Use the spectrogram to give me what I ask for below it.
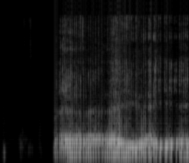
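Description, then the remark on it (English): A long, loud burp erupts after a brief silence, rumbling low and steady for about a second and a half with a rough, croaky texture. “No, guys, if you guys play that burp in reverse, I actually say a bunch of spoilers about next season.”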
